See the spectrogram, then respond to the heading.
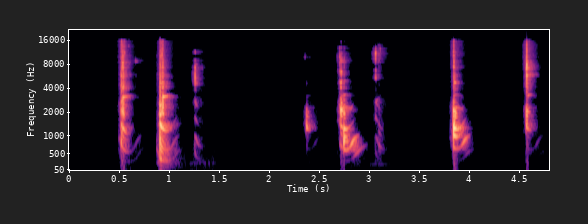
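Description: Fingernails tap a round, hollow glass jar with a metal lid and water inside while it is tilted in the hands. Short, bright, clicky taps come one at a time across the clip, separated by silence. A few are followed by a brief, downward-gliding plop of water inside the jar.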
